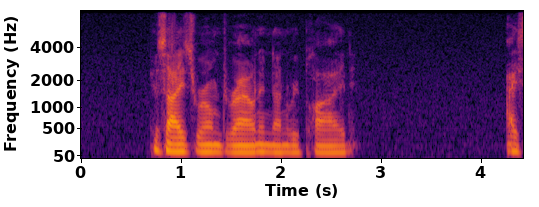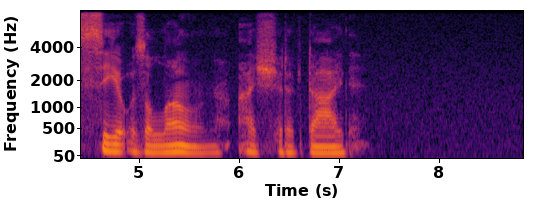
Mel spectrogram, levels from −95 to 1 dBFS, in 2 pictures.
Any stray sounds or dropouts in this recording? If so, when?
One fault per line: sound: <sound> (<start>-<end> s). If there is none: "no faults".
no faults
